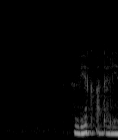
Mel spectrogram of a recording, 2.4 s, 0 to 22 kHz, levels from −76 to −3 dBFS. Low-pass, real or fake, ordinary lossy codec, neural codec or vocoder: 7.2 kHz; real; none; none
